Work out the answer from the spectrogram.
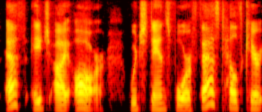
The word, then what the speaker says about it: FHIR: There is a new standard that has really taken over in the last few years called FHIR which stands for fast healthcare interoperability resources. It is pronounced like fire.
